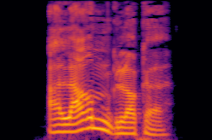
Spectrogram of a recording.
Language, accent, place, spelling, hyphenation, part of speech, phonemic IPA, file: German, Germany, Berlin, Alarmglocke, Alarm‧glocke, noun, /aˈlaʁmˌɡlɔkə/, De-Alarmglocke.ogg
- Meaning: alarm bell, warning bell, tocsin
